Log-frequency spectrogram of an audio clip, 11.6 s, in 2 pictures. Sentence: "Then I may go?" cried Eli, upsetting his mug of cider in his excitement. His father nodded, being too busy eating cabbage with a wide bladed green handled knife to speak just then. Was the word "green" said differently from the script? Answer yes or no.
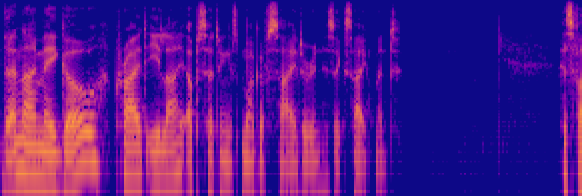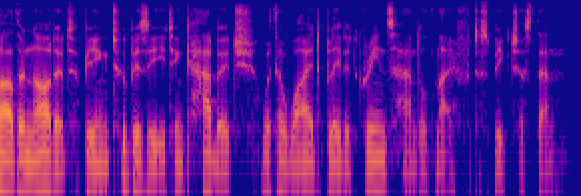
yes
